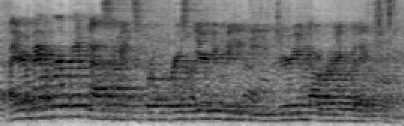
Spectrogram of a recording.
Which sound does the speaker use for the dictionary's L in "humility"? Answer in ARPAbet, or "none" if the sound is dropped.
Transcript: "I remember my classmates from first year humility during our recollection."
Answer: N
